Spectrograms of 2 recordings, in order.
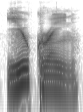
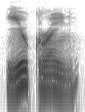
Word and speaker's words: Ukraine: Para Ucrania, su pronunciación será Ukraine, Ukraine, Ukraine, es decir, con la E del final muda, Ukraine.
